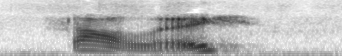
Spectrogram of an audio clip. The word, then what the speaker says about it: Sally: Sally. – Bloody hell, Sally. – S-A-L-L-Y. – Sorry, just spell that one more time. S-A-L-I-E.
